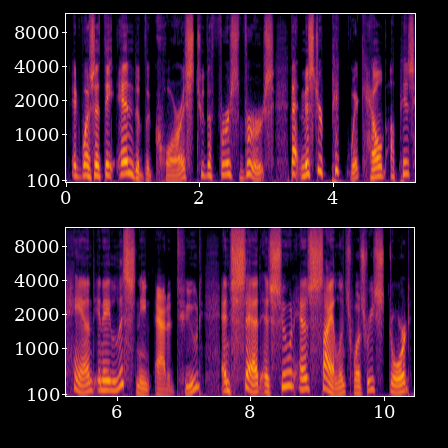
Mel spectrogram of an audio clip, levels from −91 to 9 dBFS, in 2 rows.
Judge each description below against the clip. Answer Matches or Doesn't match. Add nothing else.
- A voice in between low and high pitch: Matches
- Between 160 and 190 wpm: Matches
